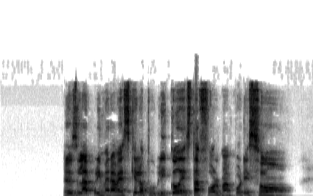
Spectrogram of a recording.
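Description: A young woman speaks with animation through an online call.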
